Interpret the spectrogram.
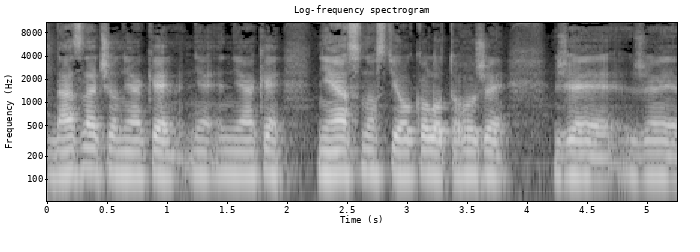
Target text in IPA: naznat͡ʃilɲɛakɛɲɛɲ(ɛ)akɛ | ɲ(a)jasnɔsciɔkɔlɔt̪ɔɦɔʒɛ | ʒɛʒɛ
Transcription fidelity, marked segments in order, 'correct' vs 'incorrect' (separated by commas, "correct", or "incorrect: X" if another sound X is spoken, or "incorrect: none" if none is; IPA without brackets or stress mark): correct, incorrect: ɛ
